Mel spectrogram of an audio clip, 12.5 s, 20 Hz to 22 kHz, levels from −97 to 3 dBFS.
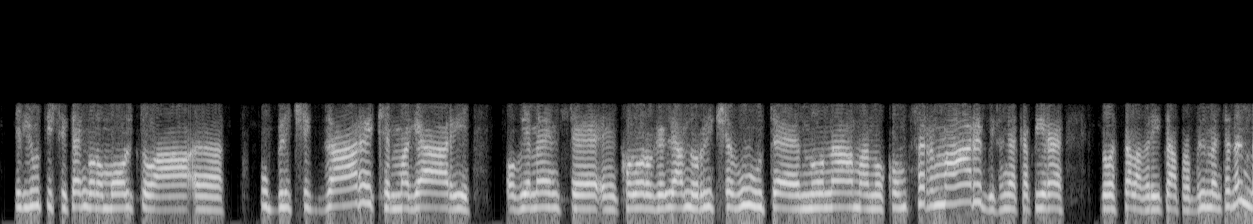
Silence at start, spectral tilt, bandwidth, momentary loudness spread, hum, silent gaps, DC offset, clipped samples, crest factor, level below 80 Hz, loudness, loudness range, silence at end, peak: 0.15 s; -4.5 dB/octave; 4 kHz; 6 LU; none; none; under 0.1%; under 0.1%; 14 dB; -46 dBFS; -17 LUFS; 2 LU; 0 s; -2 dBFS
